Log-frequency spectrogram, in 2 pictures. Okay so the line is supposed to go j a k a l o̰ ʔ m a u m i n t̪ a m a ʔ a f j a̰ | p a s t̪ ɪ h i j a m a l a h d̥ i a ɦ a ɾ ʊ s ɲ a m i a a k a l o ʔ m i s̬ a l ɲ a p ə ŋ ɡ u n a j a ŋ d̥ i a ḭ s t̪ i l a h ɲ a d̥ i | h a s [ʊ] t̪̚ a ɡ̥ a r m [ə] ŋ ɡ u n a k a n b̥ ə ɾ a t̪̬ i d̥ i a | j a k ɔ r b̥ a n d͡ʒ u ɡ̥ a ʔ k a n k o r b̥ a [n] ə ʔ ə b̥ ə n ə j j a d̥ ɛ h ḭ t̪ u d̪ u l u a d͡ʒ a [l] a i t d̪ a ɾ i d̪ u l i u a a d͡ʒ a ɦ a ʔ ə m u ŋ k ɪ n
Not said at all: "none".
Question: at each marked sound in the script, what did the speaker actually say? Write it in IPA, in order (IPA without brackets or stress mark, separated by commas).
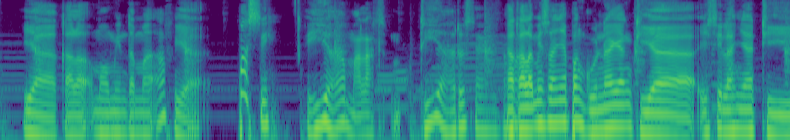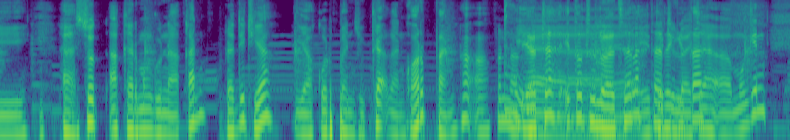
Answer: ʊ, ə, n, l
